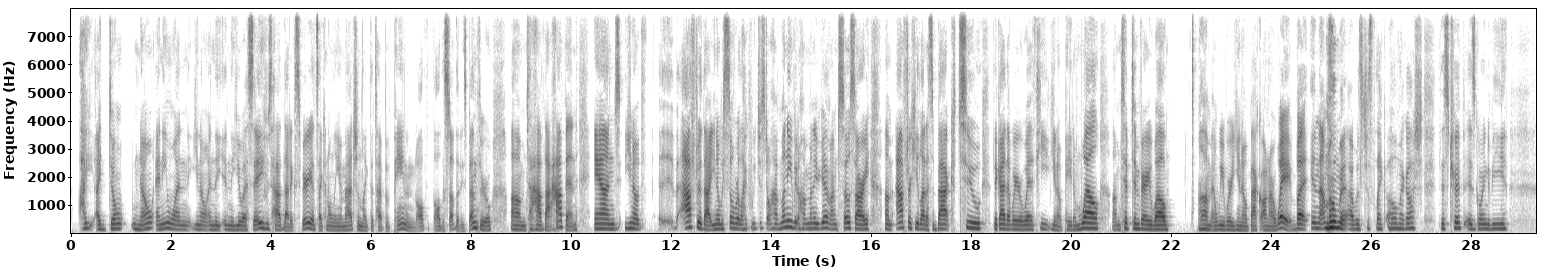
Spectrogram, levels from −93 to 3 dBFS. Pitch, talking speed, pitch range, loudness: 165 Hz, 235 wpm, 150-185 Hz, -30 LUFS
